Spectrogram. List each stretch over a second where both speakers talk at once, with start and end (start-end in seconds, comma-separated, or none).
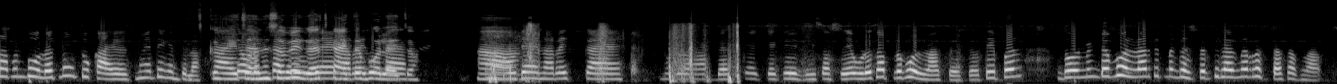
2.4-4.0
